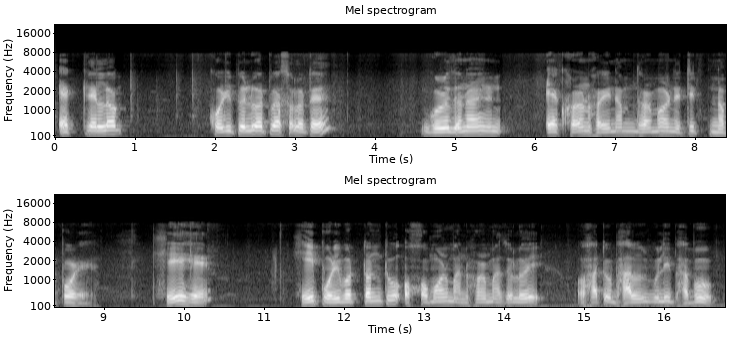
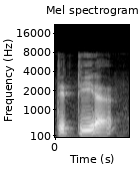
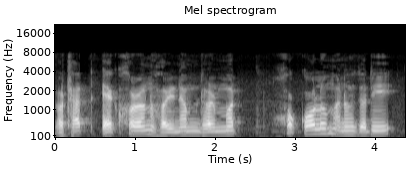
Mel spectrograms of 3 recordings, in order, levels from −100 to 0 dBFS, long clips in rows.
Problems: constant background noise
